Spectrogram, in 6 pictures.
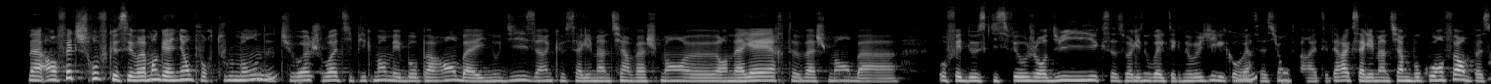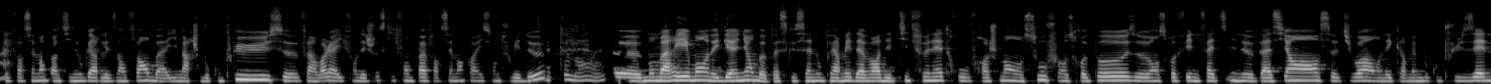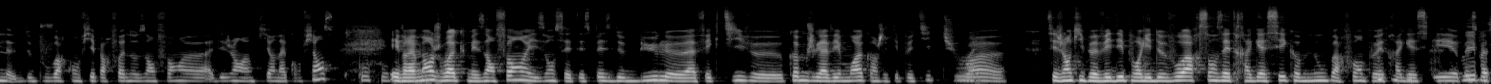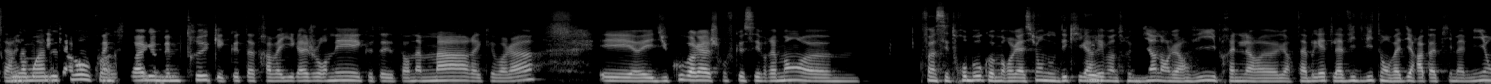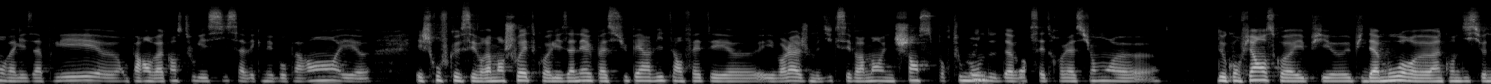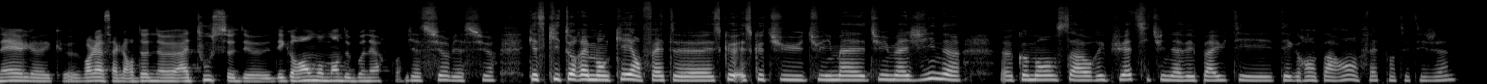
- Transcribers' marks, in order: tapping; chuckle; stressed: "grands"
- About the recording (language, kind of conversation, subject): French, podcast, Quelle place tenaient les grands-parents dans ton quotidien ?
